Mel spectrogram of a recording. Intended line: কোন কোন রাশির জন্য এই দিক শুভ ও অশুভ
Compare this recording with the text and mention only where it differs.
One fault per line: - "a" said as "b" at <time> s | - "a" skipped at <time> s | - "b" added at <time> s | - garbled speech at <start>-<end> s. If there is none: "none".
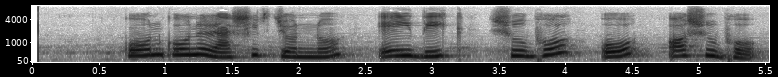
none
